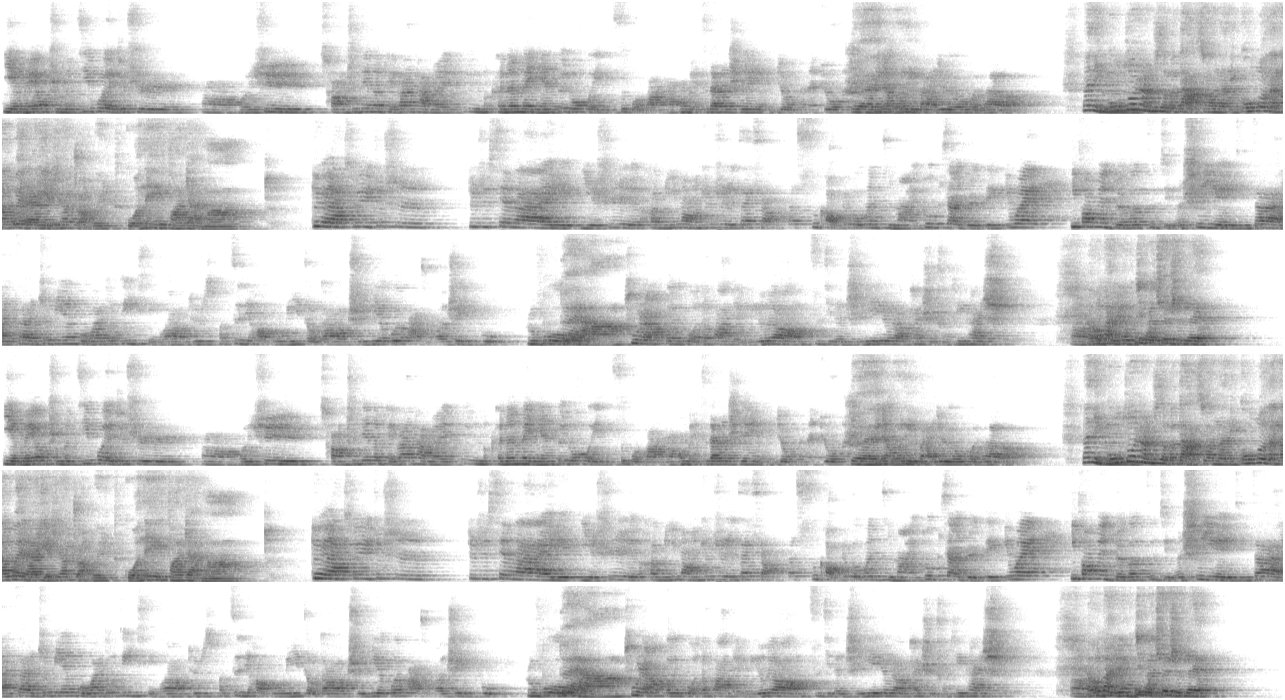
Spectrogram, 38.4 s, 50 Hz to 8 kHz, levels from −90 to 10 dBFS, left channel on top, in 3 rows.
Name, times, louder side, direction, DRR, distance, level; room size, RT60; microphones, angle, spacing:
voice 1, 0.0-10.1 11.0-11.4 15.9-17.0 17.5-30.5 30.9-31.4 31.9-35.7 36.3-37.6, right 1 dB, 55° right, -4 dB, 1.0 m, -30 dB
voice 2, 8.5-9.2 10.6-15.2 31.2-31.8 36.2-37.6, right 3 dB, 70° right, -5 dB, 0.5 m, -25 dB
2.1 x 2.1 x 3.3 m, 0.68 s
head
